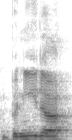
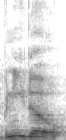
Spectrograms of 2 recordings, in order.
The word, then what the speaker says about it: bonito: whereas in South Florida we call them Bonita nobody calls him false albacore we actually mispronounce and say the wrong name for these fish there is a fish actually called a Bonita the Atlantic bonito but needless to say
